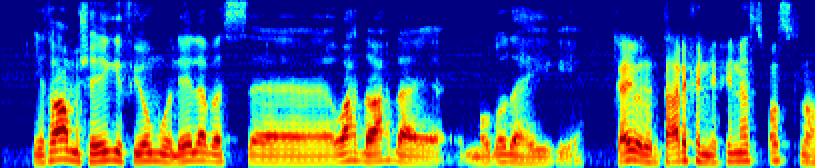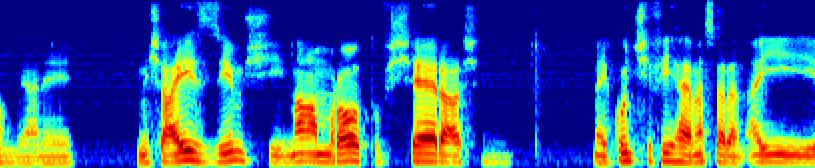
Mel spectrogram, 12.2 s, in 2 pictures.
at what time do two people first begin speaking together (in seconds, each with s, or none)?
none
